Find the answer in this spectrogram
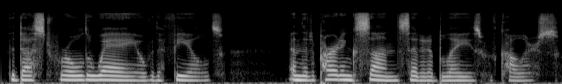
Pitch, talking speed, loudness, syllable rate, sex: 190 Hz, 170 wpm, -20 LUFS, 5.0 syllables/s, female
